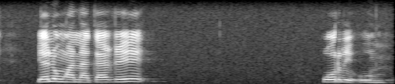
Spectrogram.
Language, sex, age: Northern Sotho, female, 26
